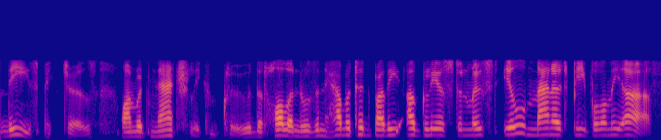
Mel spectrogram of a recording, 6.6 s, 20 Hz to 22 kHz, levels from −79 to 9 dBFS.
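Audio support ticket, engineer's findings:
Pre-emphasis left on, 4.31 s to end at 6.62 s. Speech turns thin, bright, sibilant. Treble boost applied upstream, matching de-emphasis missing. Tilt about 11 dB at 10 kHz re 1 kHz, fits J.17 curve. Heard as lift up to the 3.8 kHz G.711 band edge.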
